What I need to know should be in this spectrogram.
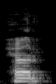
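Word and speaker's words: حُرّ: One can either say har, hir, or hur. The idea here is that sometimes harakat matters, as in this example, har, which means hot, but on the other hand, hur means free.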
